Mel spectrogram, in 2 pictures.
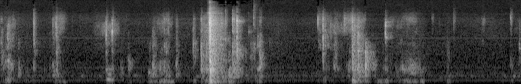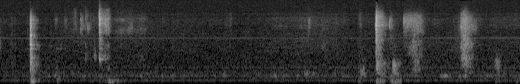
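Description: Irregular clicks, knocks and paper rustles of acrylic cutting plates and paper being handled as the die-cut stack comes out of a Sizzix Big Shot manual die-cutting machine and is taken apart, with the loudest clack about two seconds in.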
